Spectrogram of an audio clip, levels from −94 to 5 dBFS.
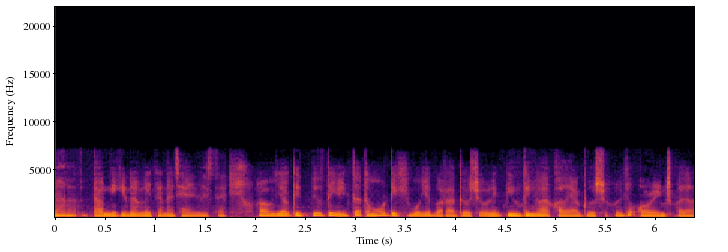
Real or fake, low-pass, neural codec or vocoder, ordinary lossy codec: fake; 7.2 kHz; codec, 16 kHz, 1 kbps, FunCodec, trained on Chinese and English, 50 frames a second; none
